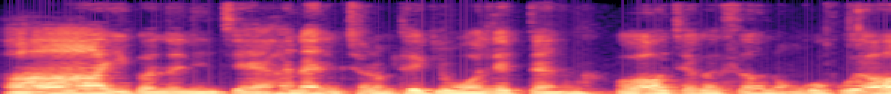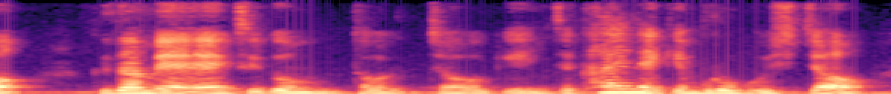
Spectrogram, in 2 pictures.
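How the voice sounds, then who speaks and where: A woman's voice: sits low, lively intonation, normal speed, vocal fry, darkish tone. A middle-aged woman giving a casual Bible lesson, asking her listeners questions and dropping English words into her talk. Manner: conversational, asks rhetorical questions, mixes in English words. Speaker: Bible study teacher.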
